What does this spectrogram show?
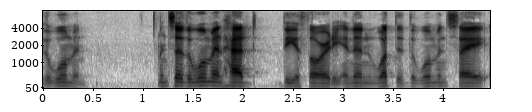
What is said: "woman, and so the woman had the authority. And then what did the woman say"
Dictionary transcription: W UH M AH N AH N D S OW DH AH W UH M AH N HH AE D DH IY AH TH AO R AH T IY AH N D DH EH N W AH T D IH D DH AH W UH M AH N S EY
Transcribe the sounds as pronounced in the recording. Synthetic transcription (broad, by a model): W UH M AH N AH N S OW DH AH W UH M AH N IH D DH IY AH TH AO R AH T IY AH N DH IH N W AH T D IH D DH AH W UH M AH N S EY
